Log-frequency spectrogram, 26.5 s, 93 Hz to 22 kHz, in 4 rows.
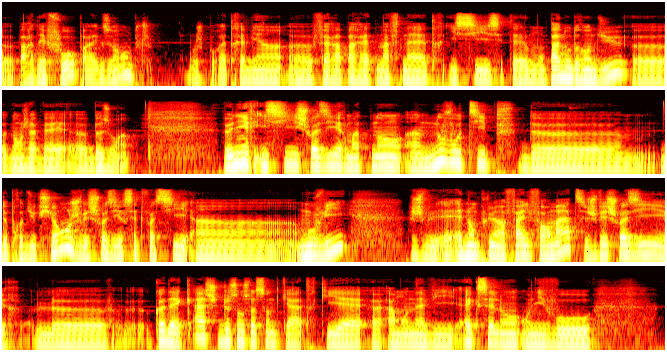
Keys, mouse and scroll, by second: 7.5 click, 12.3 click.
